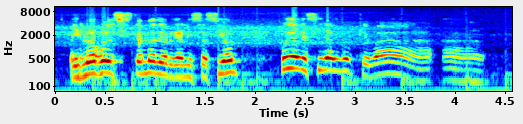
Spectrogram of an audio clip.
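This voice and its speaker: A man speaks at a moderate pace in a high pitch. His tone is dark and mellow. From Mexico City, Coyoacán. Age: 60s. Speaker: teacher of ancestral culture, author. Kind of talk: interview. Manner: halting, with frequent fillers and repetitions.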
